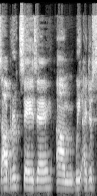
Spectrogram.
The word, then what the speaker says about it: Abbruzzese: a um in italian it's abrupt seize um we i just say abbott says because it's a mouthful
